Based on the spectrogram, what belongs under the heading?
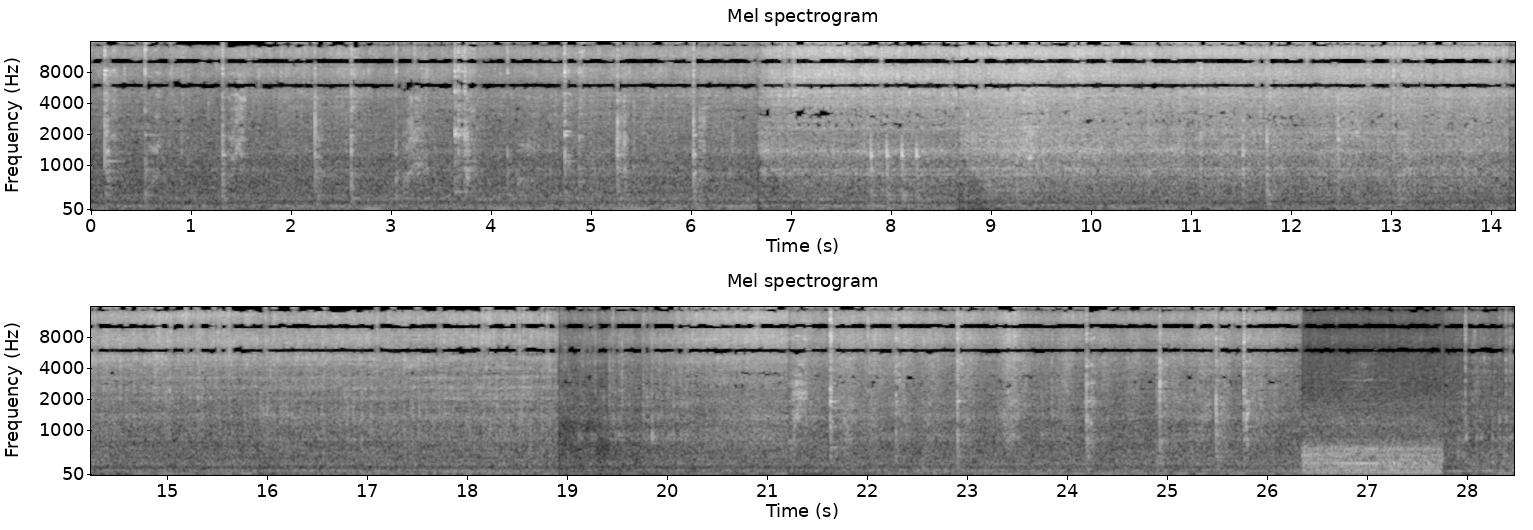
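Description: Sliced onions and green chillies sizzling in hot oil in a pan, with a spatula stirring and scraping against the pan in frequent short clicks. The sizzle grows louder for several seconds in the middle, and there is a brief low, muffled rumble near the end.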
